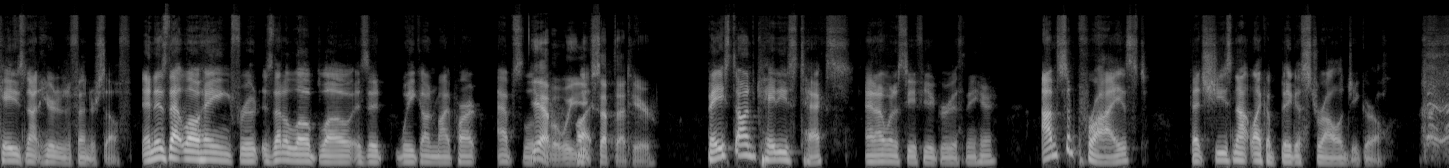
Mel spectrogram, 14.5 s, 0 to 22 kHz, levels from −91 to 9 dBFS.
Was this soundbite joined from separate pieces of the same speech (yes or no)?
no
